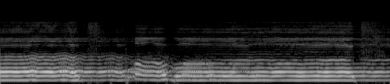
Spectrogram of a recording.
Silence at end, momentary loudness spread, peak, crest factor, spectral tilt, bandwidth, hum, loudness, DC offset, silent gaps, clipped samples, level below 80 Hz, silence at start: 0 s; 8 LU; -12 dBFS; 12 dB; -7.5 dB/octave; 7.8 kHz; none; -24 LUFS; under 0.1%; none; under 0.1%; -72 dBFS; 0 s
